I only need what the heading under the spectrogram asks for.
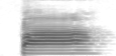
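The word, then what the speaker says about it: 八: a new chinese character it means eight the pronunciation is ba please write it with me another basic writing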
